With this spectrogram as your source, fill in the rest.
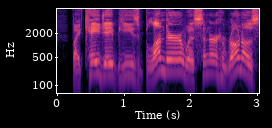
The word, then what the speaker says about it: Hirono: Her pronunciation of Hirino instead of Mazie Hirono has fueled claims of incompetence within the Biden administration.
